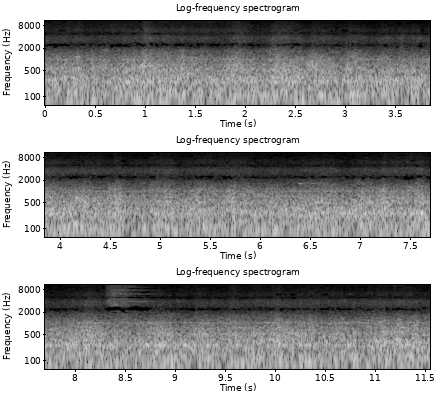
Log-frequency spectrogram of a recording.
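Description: Electric local train running across a steel truss bridge, heard from on board as a steady rumble and rattle of wheels on rails. A short, high-pitched sound cuts through about eight seconds in.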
